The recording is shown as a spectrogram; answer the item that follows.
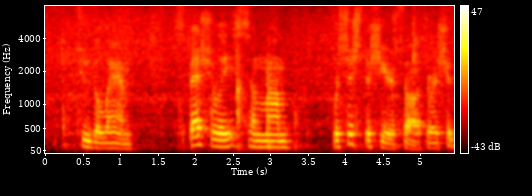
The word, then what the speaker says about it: Worcestershire: to the um to the lamb especially some Worcestershire sauce or I should say Worcestershire sauce the joke of mispronouncing Worcestershire sauce is way too common to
